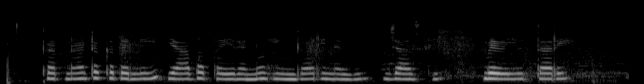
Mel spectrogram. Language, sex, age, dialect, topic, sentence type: Kannada, female, 25-30, Dharwad Kannada, agriculture, question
